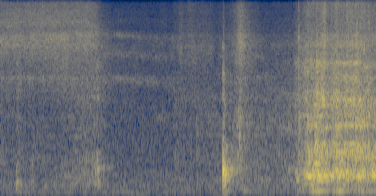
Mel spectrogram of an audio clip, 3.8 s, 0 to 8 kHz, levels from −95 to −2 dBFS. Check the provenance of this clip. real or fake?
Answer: fake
